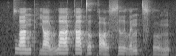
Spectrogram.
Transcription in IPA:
t̪ w a˧˥ n pʰ j ä˨˩ ɻ w ä˥ k ä˥˩ t̪ ɤ˥ k ɑ˨˩ ʊ̯ s ɹ̩˥˩ l ə˥ n t͡sʰ ʊ˨˩˦ ŋ

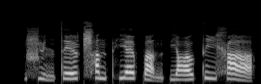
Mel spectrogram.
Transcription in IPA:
ɕ y̰˨˩ n t̪ e˧˥ ɪ̯ ʈ͡ʂʰ a˧ n pʰ j ɛ˧˥ p a̰˨˩ n p j ɑ˧˥ ʊ̯ t̪ i˥˧ x ä˥˩

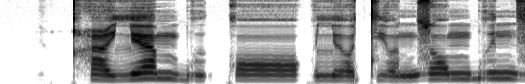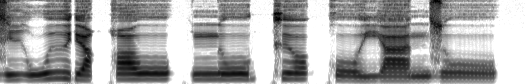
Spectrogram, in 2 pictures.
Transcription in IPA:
qʰ i˨ lʲ a˦ m b ɯ˨ k ɔ˦ | lʲ ɔ˨ tʲ ɔ˨ n z ɔ˦ m b ɨ˦ n z i˨ w ɨ˦˨ ɾʲ ɐ˨ q o˦ | n o˦ kʲ ɔ˦ k o˨ j a˨ n z o˨

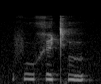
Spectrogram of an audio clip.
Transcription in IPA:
f u x e cʰ ɯ

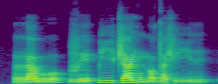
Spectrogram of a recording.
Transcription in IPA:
r aː˨ w o˨˦ | v eː˨ k͡p iː˦ t͡ʃ aː˦ j ũ˨ n ɔ˦ d a˨ ʃ iː˦ r

